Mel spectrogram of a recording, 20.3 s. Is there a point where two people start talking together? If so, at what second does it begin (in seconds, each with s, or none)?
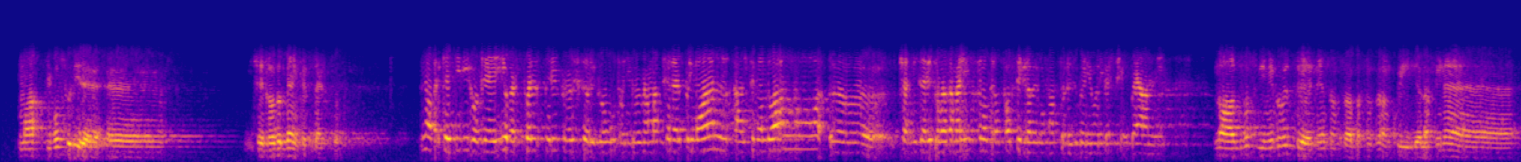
none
